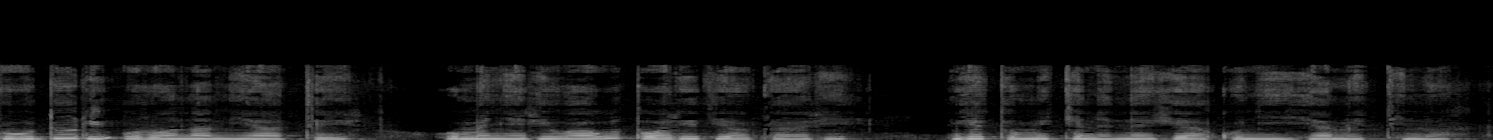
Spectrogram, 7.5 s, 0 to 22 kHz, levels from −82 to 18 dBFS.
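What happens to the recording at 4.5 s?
At 4.5 s the speech has gritty, metallic treble, with s sounds that come out lispy, and nothing at all above about 11.8 kHz. The coloration isn't confined to that moment but runs through the whole clip. The likely cause is heavy HE-AAC compression at a very low rate, with the sound pointing to around 16 kbps. The codec keeps only the lower spectrum and rebuilds the treble from copied lower bands under a coarse envelope, so the upper harmonics no longer line up with the real ones.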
